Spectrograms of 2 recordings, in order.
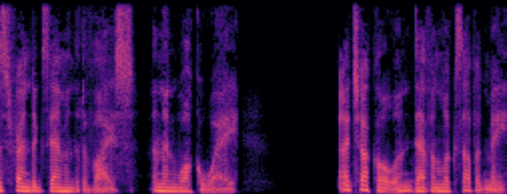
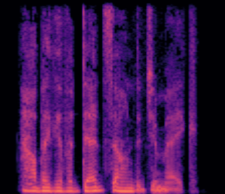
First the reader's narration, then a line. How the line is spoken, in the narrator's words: He chuckles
